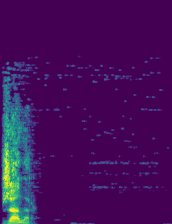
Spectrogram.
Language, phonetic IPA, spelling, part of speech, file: Russian, [ʐanr], жанр, noun, Ru-жанр.ogg
- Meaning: genre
